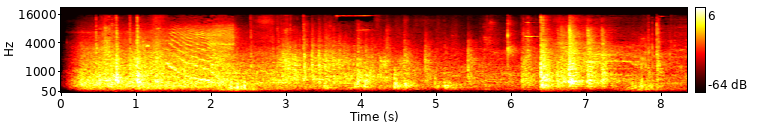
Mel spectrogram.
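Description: A glass entrance door pulled open by its metal handle, with street noise through the opening, then footsteps, clicks and knocks as someone walks into an indoor hallway.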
